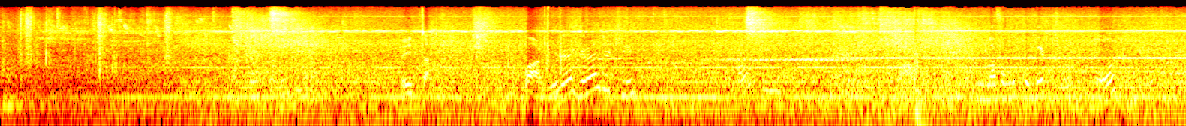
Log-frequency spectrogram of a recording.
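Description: Machines hum steadily in a large echoing hall.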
